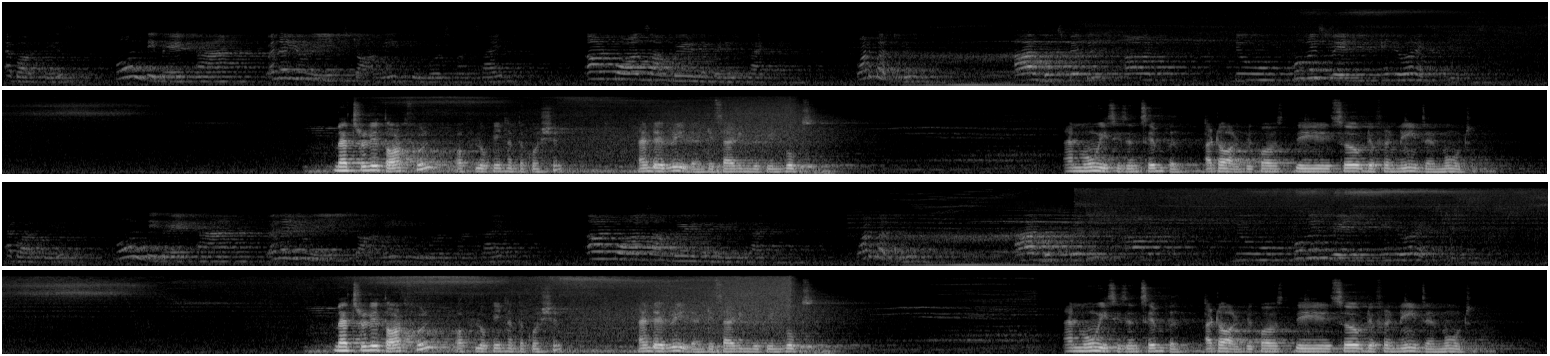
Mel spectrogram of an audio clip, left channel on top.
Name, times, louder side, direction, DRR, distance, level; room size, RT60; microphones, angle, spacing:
voice 1, 0.0-0.7 1.1-5.0 5.8-7.9 8.5-9.3 10.1-11.6 12.2-14.8, left 1 dB, 65° left, 0 dB, 6.3 m, -45 dB
sound 1, 8.5-25.8, right 9 dB, 80° right, 3.8 m, -47 dB
sound 2, 17.4-23.4, right 5 dB, 45° right, 3.3 m, -44 dB
voice 2, 18.5-23.7 26.1-30.4, right 1 dB, 5° right, 9 dB, 0.6 m, -24 dB
25.5 x 18.0 x 8.8 m, 2.2 s
head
